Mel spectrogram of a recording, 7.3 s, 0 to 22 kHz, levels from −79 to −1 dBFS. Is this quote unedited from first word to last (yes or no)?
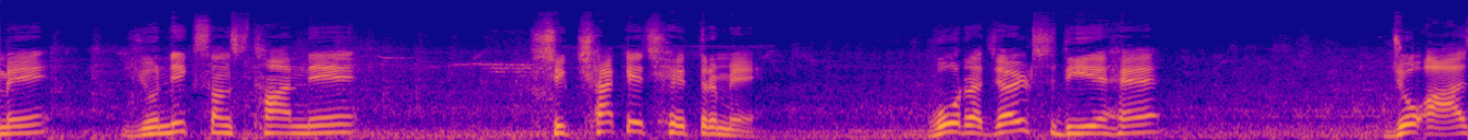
yes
